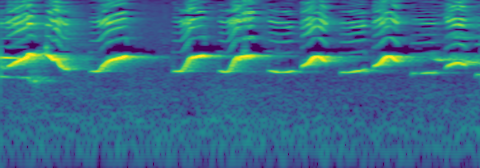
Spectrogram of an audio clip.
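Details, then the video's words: ['Black laughingthrush singing as it dances, delivering about eight loud upslurred whistles with level tails, regularly spaced around twice per second, some notes lower and shorter.'] "Khướu mun hót múa đỉnh"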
